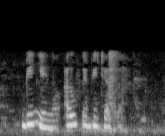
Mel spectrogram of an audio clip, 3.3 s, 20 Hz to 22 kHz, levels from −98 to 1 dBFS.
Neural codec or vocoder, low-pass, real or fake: none; 5.4 kHz; real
